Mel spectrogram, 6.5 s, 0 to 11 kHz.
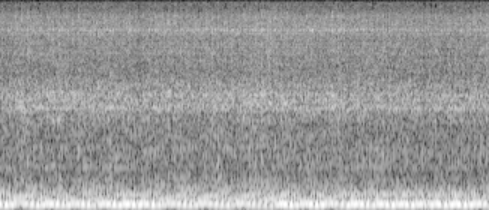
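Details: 1984 Honda CB700SC Nighthawk four-cylinder after carb cleaning, idle raised, warming up: steady even thrum about 1400 rpm, no misses or knocks; normal fast idle, slightly high.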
